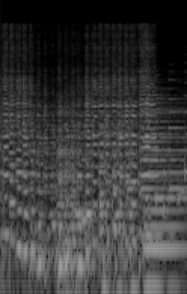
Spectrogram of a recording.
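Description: Cello and Steinway grand piano playing classical chamber music together: the cello bowing against a busy piano part.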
